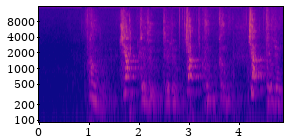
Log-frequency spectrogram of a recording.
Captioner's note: all vocalizing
